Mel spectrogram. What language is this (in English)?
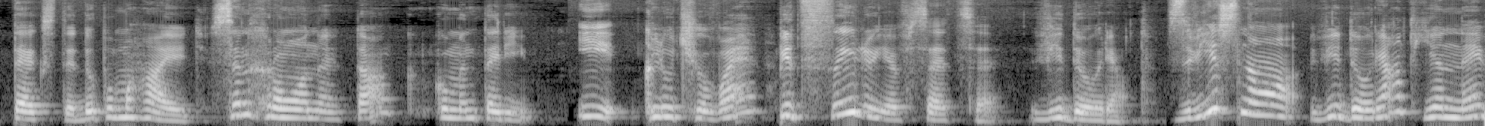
Ukrainian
